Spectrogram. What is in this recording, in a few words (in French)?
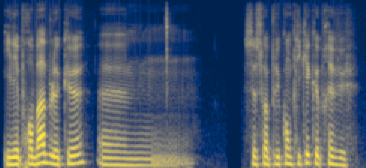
hesitation synthese basique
